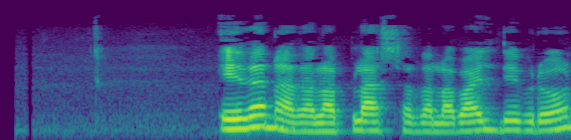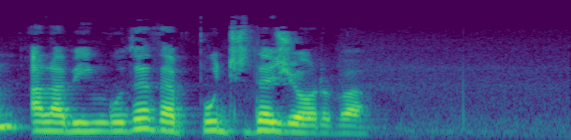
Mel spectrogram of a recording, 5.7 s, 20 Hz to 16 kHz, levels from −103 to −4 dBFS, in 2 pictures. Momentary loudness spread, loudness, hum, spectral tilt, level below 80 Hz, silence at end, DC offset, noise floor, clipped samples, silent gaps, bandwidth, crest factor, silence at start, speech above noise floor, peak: 9 LU; -22 LUFS; none; -5.5 dB/octave; -76 dBFS; 1.05 s; under 0.1%; -64 dBFS; under 0.1%; none; 9 kHz; 20 dB; 1.1 s; 43 dB; -2 dBFS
